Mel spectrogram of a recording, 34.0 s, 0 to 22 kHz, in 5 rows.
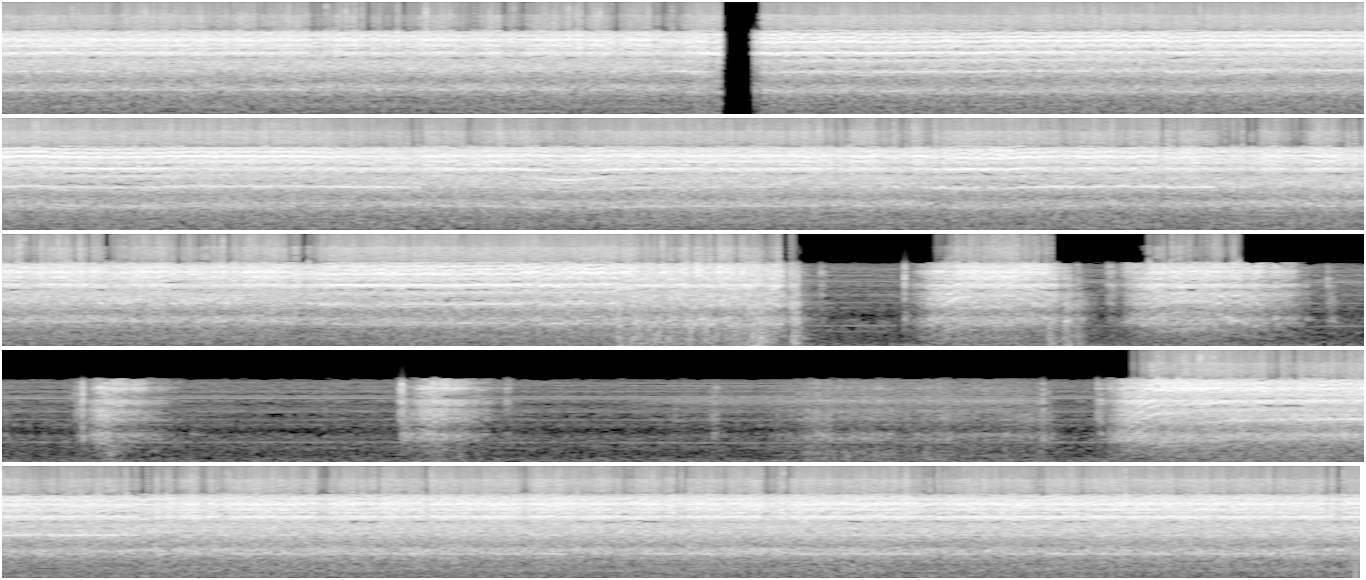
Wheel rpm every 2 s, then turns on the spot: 230, 230, 210, 220, 230, 230, 230, 230, 190, 70, 20, 0, 20, 200, 230, 230, 230.
20-22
